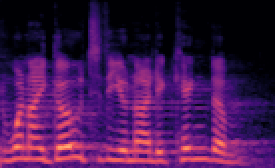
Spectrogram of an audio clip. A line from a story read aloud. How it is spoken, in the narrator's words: said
